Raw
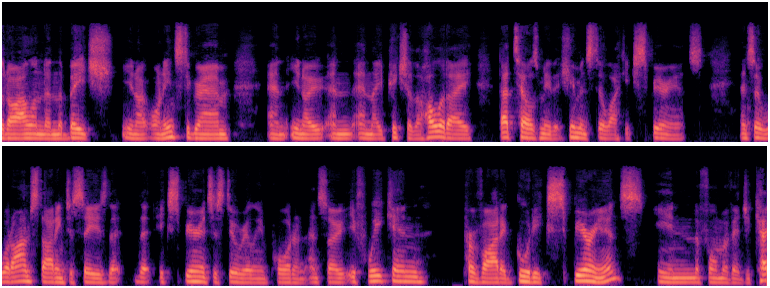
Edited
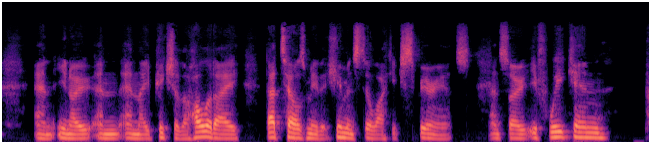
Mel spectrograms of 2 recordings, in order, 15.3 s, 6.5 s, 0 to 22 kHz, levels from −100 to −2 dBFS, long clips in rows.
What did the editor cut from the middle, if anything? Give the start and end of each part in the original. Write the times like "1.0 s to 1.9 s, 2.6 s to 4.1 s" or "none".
7.2 s to 10.7 s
